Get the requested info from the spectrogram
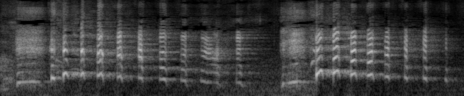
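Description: A man laughing hard in two long bouts, each a quick run of 'ha' pulses, with a brief break between them.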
